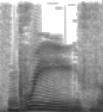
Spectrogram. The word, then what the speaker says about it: breathe: letra E no final, então escreve igualzinho breath, mas ele tem que ser acrescido de I no final, e aí muda a pronúncia, a gente diz breathe, ok?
